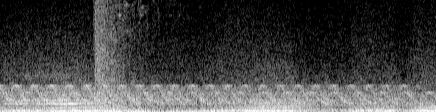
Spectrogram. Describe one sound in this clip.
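Car tyres screech while skidding.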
